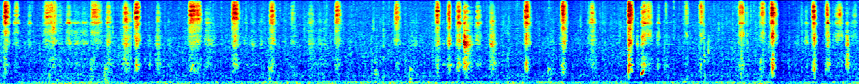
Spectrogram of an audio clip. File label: sad mummy despair loop; LoL; amumu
